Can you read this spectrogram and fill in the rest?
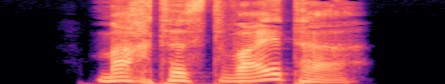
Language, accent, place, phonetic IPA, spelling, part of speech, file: German, Germany, Berlin, [ˌmaxtəst ˈvaɪ̯tɐ], machtest weiter, verb, De-machtest weiter.ogg
- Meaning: inflection of weitermachen: 1. second-person singular preterite 2. second-person singular subjunctive II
